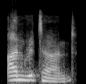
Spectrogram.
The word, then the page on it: unreturned: Indian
